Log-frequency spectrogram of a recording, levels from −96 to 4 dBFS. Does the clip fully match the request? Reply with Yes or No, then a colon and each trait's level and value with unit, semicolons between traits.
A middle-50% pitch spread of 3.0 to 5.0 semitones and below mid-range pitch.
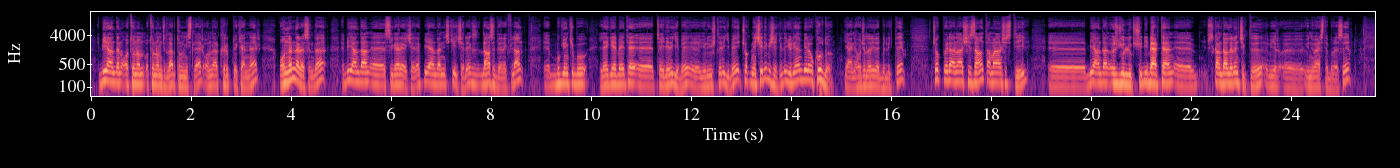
Yes: average, 3.8 semitones; low, 130 Hz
